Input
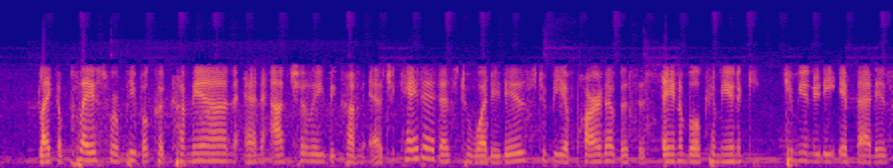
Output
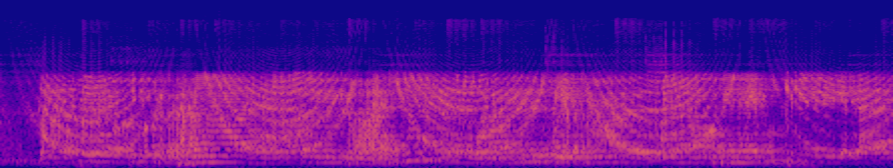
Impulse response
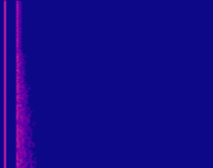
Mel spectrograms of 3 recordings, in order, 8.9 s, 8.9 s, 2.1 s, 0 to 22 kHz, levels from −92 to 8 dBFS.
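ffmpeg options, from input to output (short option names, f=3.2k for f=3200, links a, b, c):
-filter_complex "[0:a]dynaudnorm=f=310:g=13:m=11.5dB,highpass=540,aecho=1:1:57|79|115|151|227|742:0.126|0.562|0.211|0.631|0.251|0.106,asetrate=37084,aresample=44100,atempo=1.18921[a];[1:a]atrim=start_sample=2205,asetrate=66150,aresample=44100[b];[a][b]afir=irnorm=-1:irlink=0,afftfilt=real='re*lt(hypot(re,im),0.2)':imag='im*lt(hypot(re,im),0.2)':win_size=1024:overlap=0.75,acompressor=threshold=-39dB:ratio=3,aphaser=in_gain=1:out_gain=1:delay=2.7:decay=0.53:speed=0.53:type=sinusoidal,volume=2dB"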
